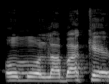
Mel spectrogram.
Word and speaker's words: Omolabake: Her name is Honorable Omolabake Badmus, if I'm pronouncing it right. Omolabake, Mm.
